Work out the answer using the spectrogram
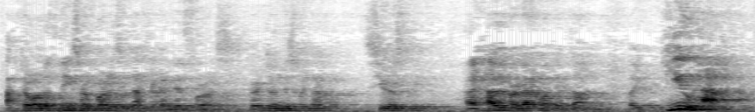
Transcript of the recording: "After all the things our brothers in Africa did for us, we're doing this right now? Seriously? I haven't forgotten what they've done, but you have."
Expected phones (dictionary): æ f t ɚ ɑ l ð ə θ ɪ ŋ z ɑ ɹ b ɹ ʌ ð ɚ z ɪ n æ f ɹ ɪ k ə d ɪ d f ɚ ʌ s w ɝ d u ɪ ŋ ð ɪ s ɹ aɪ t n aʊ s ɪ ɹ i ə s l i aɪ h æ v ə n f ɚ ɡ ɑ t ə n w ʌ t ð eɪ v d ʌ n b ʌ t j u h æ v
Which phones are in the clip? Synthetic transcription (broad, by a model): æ f t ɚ ɑ l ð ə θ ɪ ŋ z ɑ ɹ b ʌ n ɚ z ɪ n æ f ɹ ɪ k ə d ɪ d f ɚ ʌ s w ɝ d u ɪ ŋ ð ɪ s w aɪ n aʊ s ɪ ɹ i ə s l i aɪ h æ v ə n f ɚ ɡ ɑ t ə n w ʌ t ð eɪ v d ʌ n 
